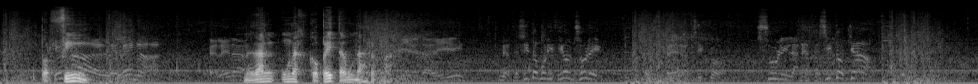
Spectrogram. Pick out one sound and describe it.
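Gunshots crack several times.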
